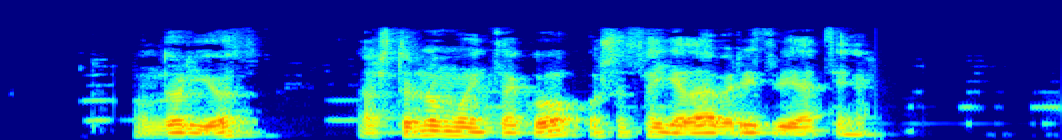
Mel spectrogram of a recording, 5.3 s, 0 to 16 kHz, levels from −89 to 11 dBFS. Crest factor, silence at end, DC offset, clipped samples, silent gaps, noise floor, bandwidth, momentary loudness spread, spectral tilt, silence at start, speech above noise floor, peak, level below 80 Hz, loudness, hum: 18 dB; 0.9 s; under 0.1%; under 0.1%; none; -52 dBFS; 7.6 kHz; 14 LU; -7 dB/octave; 0.45 s; 36 dB; 0 dBFS; -60 dBFS; -17 LUFS; none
